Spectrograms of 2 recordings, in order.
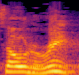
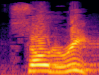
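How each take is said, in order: First: "Sow" stressed, rising; sow to reap. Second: "Sow" called out higher, louder; louder repeat. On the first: Preacher quotes scripture, "Sow" rising. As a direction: lift "Sow" lightly. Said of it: "scripture quote said twice". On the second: Preacher repeats scripture louder, "Sow" stressed. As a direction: ring out "Sow to reap". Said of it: "repeated louder". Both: Shown as a demonstration.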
